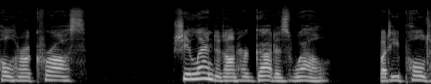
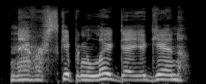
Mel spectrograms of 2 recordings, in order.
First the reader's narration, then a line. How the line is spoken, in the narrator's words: he wheezed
